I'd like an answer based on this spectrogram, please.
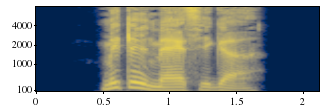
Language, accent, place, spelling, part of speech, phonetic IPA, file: German, Germany, Berlin, mittelmäßiger, adjective, [ˈmɪtl̩ˌmɛːsɪɡɐ], De-mittelmäßiger.ogg
- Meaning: 1. comparative degree of mittelmäßig 2. inflection of mittelmäßig: strong/mixed nominative masculine singular 3. inflection of mittelmäßig: strong genitive/dative feminine singular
